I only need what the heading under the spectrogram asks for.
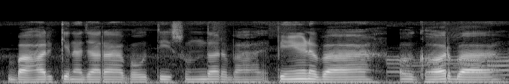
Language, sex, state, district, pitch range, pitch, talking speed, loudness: Bhojpuri, male, Uttar Pradesh, Deoria, 115-120 Hz, 115 Hz, 140 wpm, -17 LUFS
